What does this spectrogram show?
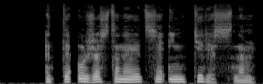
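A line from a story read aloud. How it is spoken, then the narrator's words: Through gritted teeth. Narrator (Russian): процедил сквозь зубы Варенуха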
